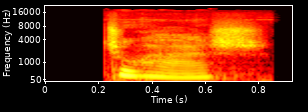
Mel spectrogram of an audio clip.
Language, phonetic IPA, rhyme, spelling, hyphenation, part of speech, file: Hungarian, [ˈt͡ʃuɦaːʃ], -aːʃ, csuhás, csu‧hás, adjective / noun, Hu-csuhás.ogg
- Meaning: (adjective) cowled (wearing a monk's gown); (noun) shaveling, sky pilot, preachman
